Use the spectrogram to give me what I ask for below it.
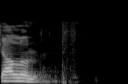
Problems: none marked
